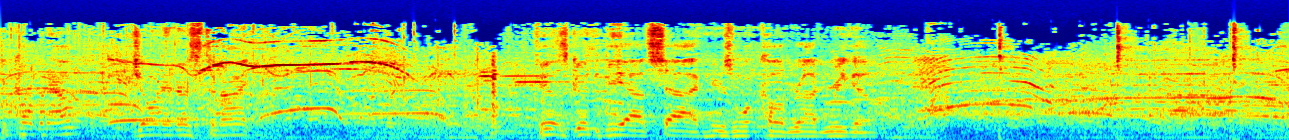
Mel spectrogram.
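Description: A rock band plays loudly with electric guitars and drums.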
